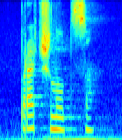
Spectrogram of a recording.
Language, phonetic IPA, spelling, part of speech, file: Belarusian, [prat͡ʂˈnut͡sːa], прачнуцца, verb, Be-прачнуцца.ogg
- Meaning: to wake up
